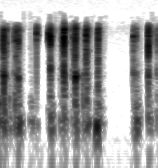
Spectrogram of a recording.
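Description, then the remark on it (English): Quick bursts of computer keyboard typing while writing an application to get a dog, about a dozen crisp keystrokes in an uneven rhythm with a brief pause before a few more taps, heard alone without any talking. “Sorry, one second. I'm writing an application to try and get a dog.”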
